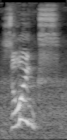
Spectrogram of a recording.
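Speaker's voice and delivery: high yelp of fright; startled yell. Acted. Shaggy sees the mummies again, panicked high yell. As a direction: cry it out in panic. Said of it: "yelled Shaggy".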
